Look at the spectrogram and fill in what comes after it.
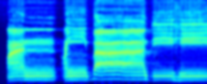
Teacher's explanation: Nun sukun bertemu ain, disebut bacaan idhar halki. Bunyi nun sukunnya baca jelas, tidak usah dengung.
